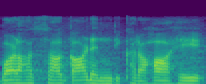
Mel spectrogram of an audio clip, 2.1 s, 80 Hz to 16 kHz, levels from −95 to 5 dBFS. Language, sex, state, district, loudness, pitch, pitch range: Hindi, male, Bihar, Darbhanga, -18 LUFS, 125 Hz, 120-135 Hz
